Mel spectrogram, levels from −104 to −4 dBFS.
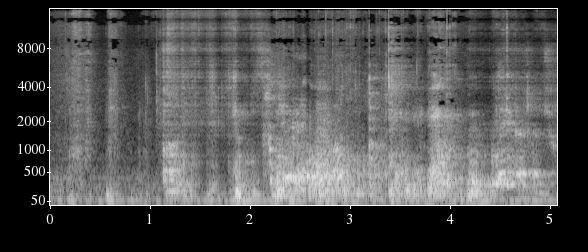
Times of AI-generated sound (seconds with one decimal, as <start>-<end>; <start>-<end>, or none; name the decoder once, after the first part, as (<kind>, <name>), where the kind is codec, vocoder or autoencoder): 1.1-2.2 (codec, SNAC); 4.2-5.1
